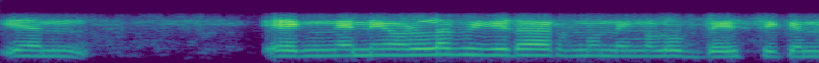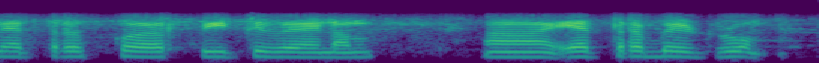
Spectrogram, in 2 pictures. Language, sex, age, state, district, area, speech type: Malayalam, female, 30-45, Kerala, Idukki, rural, conversation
